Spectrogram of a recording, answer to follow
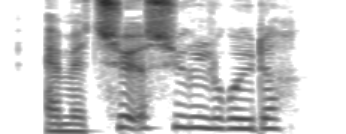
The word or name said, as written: amatørcykelrytter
